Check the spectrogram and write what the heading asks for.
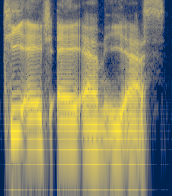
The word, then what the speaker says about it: Thames: It's not even pronounced how it's spelled, right? Thames.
